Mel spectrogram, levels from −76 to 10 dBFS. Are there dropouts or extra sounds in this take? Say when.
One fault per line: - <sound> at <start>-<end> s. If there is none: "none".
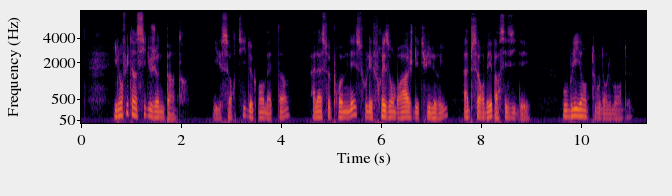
- dropout at 3.5-3.6 s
